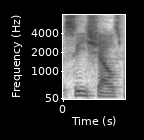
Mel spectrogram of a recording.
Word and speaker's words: Seychelles: Seychelles by the Seychelles.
